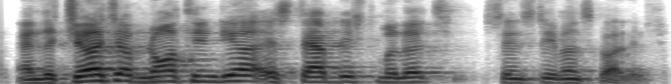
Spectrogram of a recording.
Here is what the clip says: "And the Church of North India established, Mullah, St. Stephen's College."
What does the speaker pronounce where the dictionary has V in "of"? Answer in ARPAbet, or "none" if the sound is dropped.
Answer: V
